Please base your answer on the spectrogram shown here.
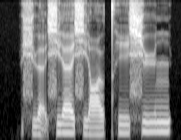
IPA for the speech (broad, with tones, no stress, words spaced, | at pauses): ɕɥɛ̰˨˩ɕjɛ˦ɕjɑ˨˦ʊ̯t̪ʰi˦ ɕy˦n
